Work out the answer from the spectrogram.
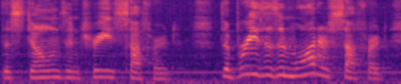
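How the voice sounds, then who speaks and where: A woman reads a children's story aloud in a measured, expressive storytelling style, pausing between phrases. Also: mid-range voice, poor audio. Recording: noticeable background noise.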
